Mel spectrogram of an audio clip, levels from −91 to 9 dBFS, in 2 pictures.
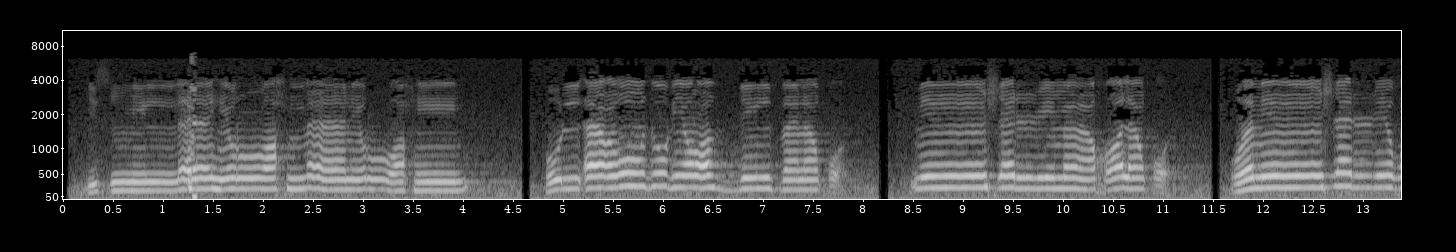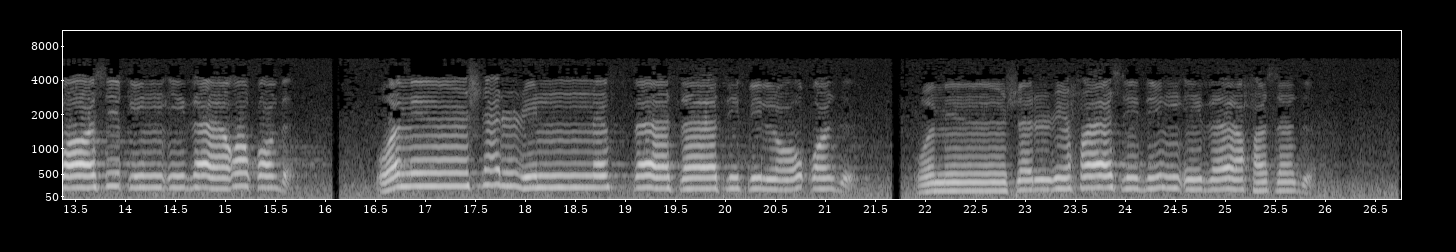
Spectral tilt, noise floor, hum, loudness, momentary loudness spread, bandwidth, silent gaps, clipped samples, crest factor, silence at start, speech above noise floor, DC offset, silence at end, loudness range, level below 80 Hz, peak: -9 dB/octave; -39 dBFS; none; -18 LUFS; 9 LU; 6.4 kHz; none; under 0.1%; 16 dB; 0 s; 22 dB; 0.9%; 0.05 s; 3 LU; -42 dBFS; -2 dBFS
